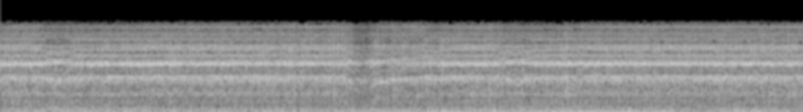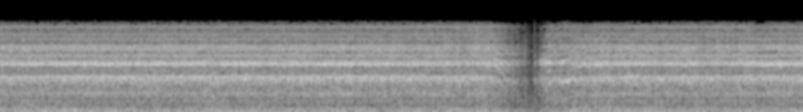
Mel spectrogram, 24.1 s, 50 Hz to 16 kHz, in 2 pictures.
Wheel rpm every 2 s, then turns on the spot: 160, 160, 140, 160, 160, 160, 160, 160, 160, 140, 130, 160.
none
